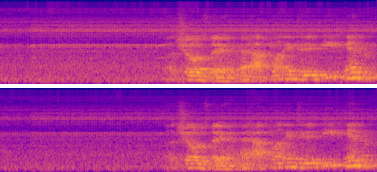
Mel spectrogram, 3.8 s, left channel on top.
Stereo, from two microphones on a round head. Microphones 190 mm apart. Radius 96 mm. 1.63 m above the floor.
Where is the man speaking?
45° left (ahead or behind), 2.5 m; by 3.7 s 15° left (ahead or behind), 1.7 m.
